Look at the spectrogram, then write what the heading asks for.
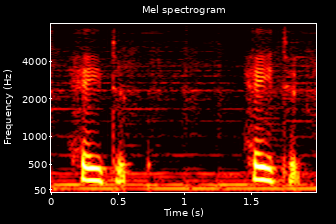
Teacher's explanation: O si quieres puedes pronunciar hated, porque como la t está entre dos vocales, puedes pronunciarlo como una r.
